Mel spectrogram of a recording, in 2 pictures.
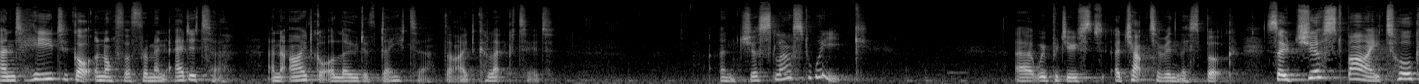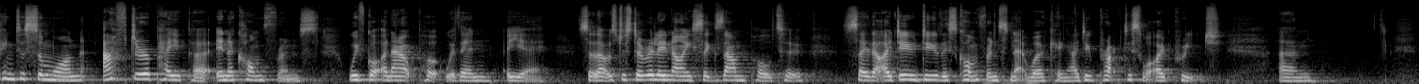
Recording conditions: live audience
